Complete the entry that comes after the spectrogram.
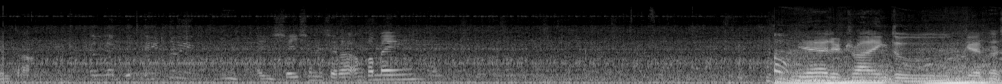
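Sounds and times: vehicle engine idling: 0.0s - 10.0s
voices: 0.0s - 10.0s.

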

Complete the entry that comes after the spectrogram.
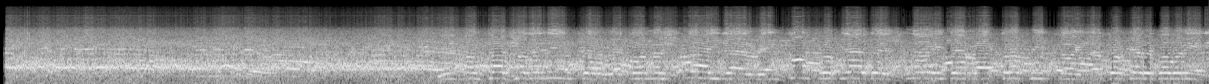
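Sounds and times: stadium crowd noise: 0.0s - 12.0s
commentator shouting: 4.2s - 12.0s.

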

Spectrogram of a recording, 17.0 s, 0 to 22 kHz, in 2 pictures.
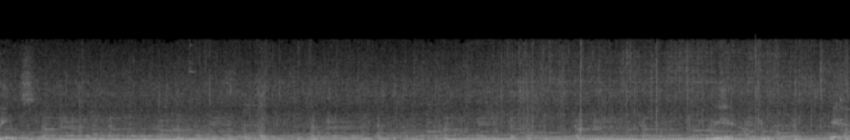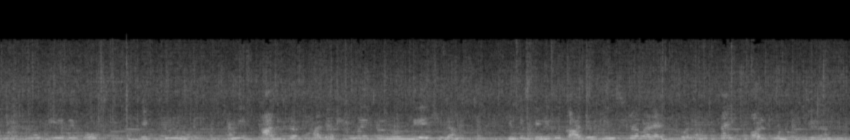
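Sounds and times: soft background music: 0.0s - 17.0s
vegetables sizzling in hot oil: 0.0s - 17.0s.

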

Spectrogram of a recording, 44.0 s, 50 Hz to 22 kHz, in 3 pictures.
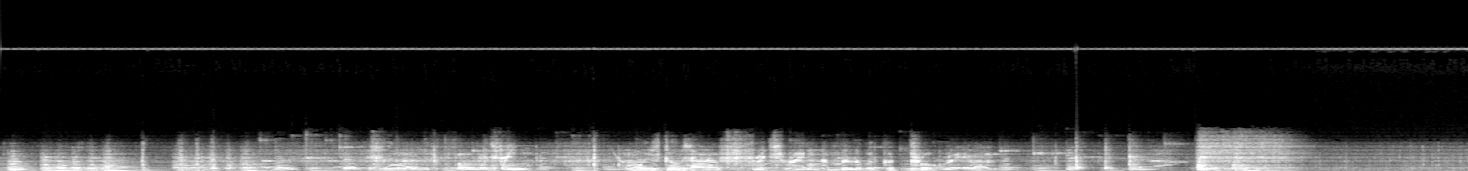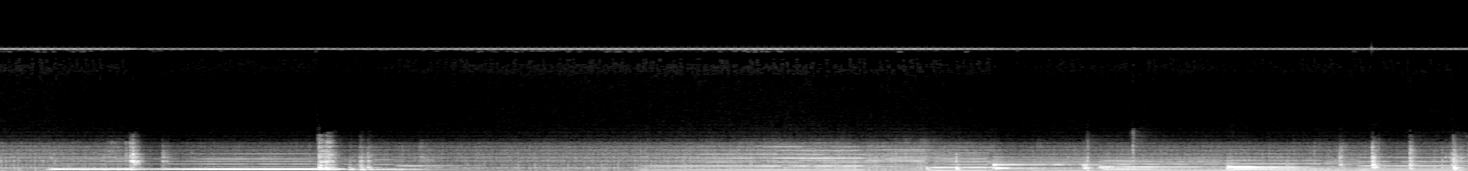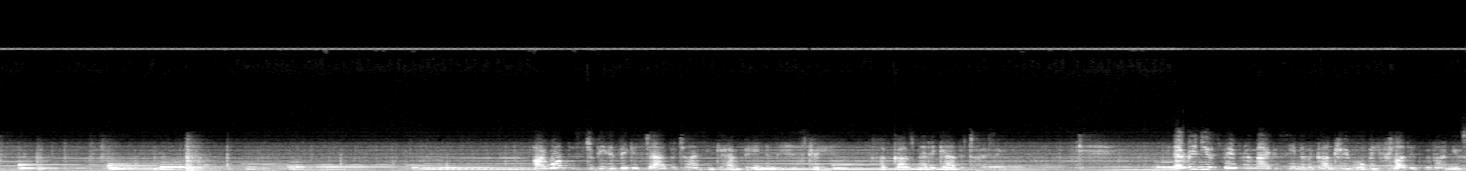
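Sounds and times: low musical tones: 0.0s - 11.9s, 14.9s - 44.0s
soft film score: 0.0s - 44.0s
indistinct speech: 34.7s - 39.4s, 41.1s - 44.0s.

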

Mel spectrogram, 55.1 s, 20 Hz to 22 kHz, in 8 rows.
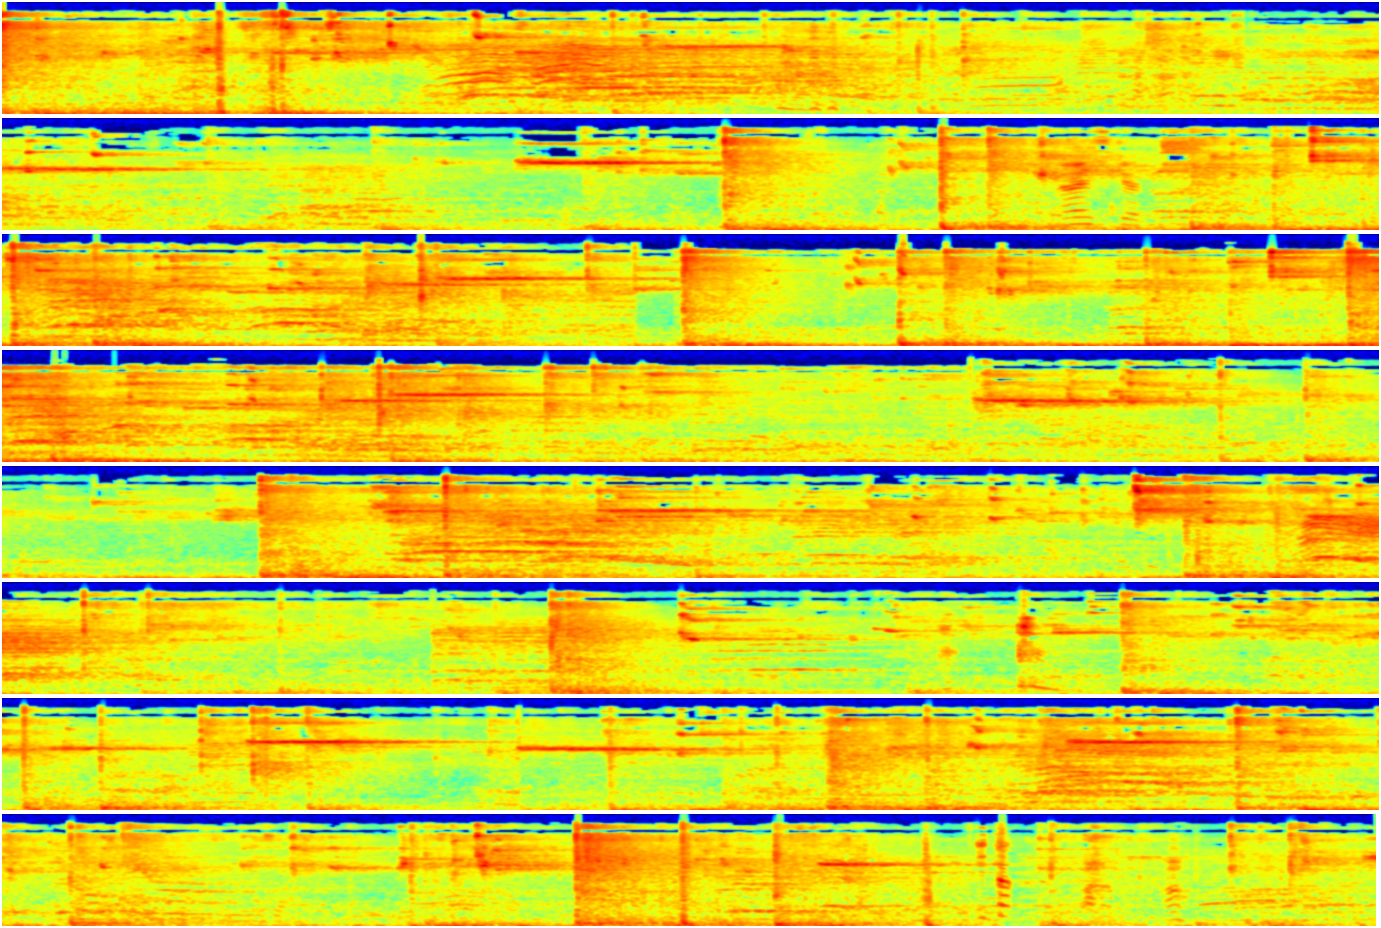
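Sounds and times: players calling and shouting: 0.0s - 55.0s.

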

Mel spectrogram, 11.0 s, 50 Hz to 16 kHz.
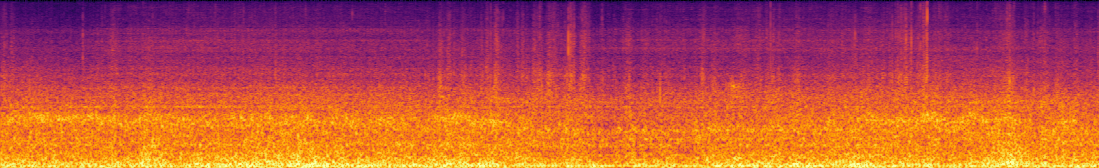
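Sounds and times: wind rushing over microphone: 0.0s - 10.9s.

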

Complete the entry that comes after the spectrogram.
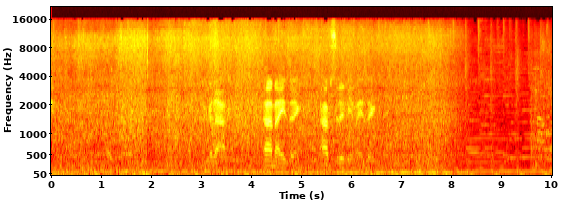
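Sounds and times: wind and water rushing: 0.0s - 8.4s
boat engine rumble: 0.0s - 10.0s
music with sustained chords: 0.0s - 10.0s.

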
